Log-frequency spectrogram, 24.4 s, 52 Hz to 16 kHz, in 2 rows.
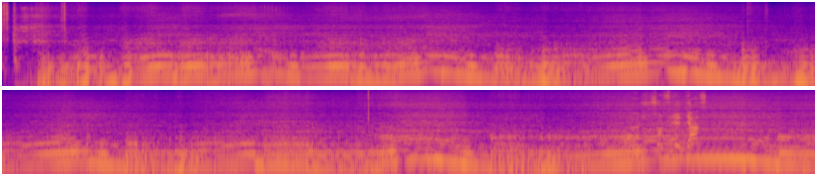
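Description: Fiat Seicento engine fitted with a 1.2 Fire turbo unit, restarted and revved hard in repeated rising and falling surges while it runs roughly, loud and close throughout, with someone talking over it.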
